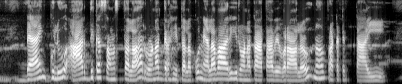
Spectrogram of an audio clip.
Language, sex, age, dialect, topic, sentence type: Telugu, female, 25-30, Central/Coastal, banking, statement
